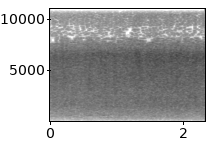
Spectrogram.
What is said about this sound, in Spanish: cómo llueve.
